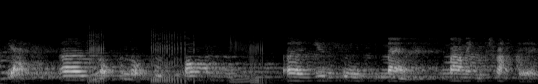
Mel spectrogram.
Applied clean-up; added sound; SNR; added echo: none; Fart; 19 dB; reverberation time 2.4 s.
